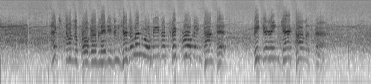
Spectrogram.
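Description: A man shouts loudly through a megaphone.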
